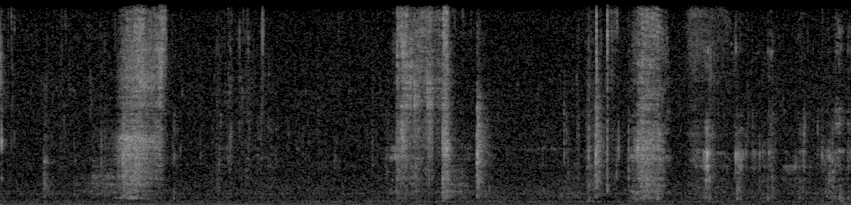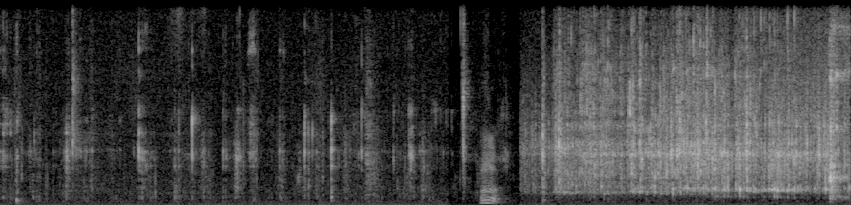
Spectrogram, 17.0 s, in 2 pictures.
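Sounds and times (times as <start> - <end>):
low steady hum: 0.0 - 17.0
mouth chewing food: 6.0 - 14.4.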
